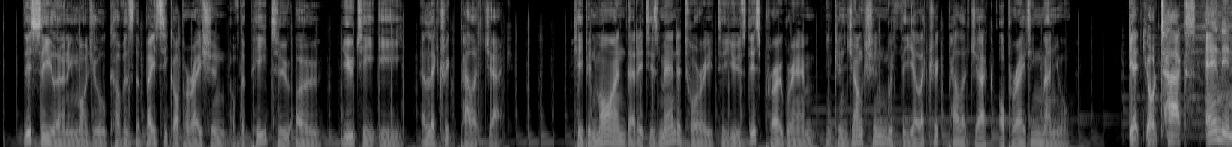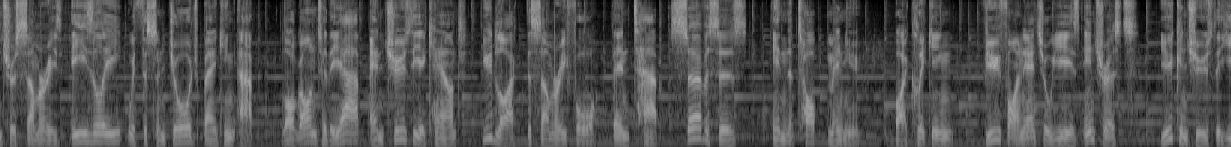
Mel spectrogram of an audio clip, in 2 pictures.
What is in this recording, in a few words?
Elearning explainer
